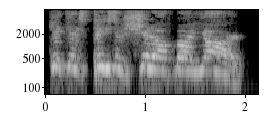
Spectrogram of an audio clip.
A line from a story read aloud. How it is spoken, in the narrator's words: He screamed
